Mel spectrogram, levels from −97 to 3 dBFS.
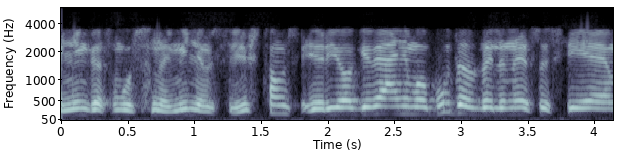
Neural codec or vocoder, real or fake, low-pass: none; real; 5.4 kHz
